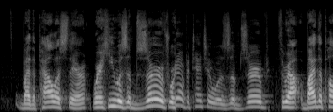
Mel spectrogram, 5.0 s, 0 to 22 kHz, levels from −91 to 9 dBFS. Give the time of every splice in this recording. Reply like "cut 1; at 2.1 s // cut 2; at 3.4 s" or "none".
cut 1; at 1.3 s // cut 2; at 2.6 s // cut 3; at 4.1 s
